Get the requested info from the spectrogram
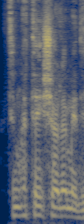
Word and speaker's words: Timothée Chalamet: Timothée Chalamet diye okunuyormuş ama çocuğun kendisi bile istediğiniz gibi okuyun falan diyor.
